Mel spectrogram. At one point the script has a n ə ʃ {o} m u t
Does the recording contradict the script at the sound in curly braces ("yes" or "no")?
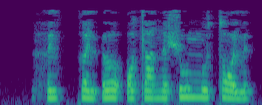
yes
